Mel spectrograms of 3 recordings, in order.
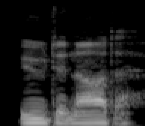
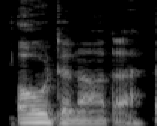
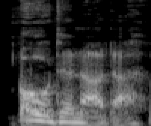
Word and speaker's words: Oudenaarde: Now, to an English speaking person, that just looks like Oudenaarde or Oudenaarde, right? And we were going, where's Oudenaarde? And the people we got told off because it's pronounced Oudenaarde. You don't pronounce the U, so it's like a Oudenaarde.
